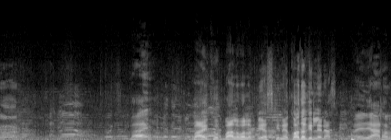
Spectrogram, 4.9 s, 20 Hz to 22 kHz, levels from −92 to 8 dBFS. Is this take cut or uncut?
uncut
